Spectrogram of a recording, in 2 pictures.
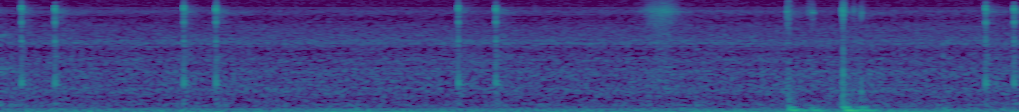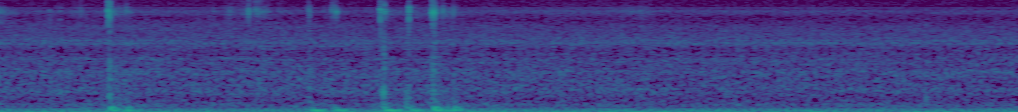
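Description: A password being typed on a keyboard: a sparse run of light key clicks, some single and some in quick clusters, over a steady hiss of background noise, with no voices.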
